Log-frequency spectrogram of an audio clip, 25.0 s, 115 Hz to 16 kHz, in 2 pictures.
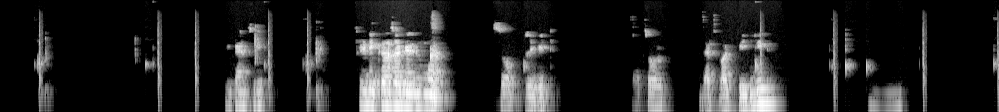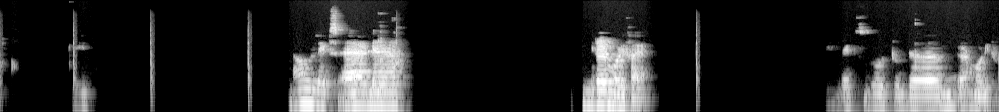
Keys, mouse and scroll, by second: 0.8 scroll up 1, 1.5 scroll up 7, 1.9 shift+middle click, 2.7-3.3 scroll up 1, 3.3-6.3 shift+middle drag, 6.6-9.5 scroll down 19, 9.5-10.6 middle drag, 10.6-11.5 scroll down 7, 11.5-12.7 middle drag, 12.7-13.4 scroll down 3, 13.4-14.6 shift+middle drag, 14.6 scroll up 1, 15.4 scroll up 3, 15.5-18.6 shift+middle drag, 21.1-24.2 middle drag.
